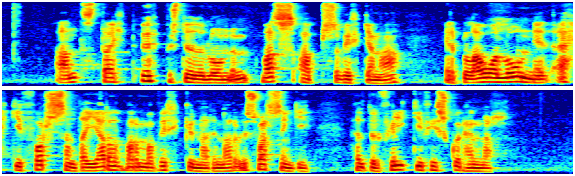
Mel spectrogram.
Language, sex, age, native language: Icelandic, male, 30-39, Icelandic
